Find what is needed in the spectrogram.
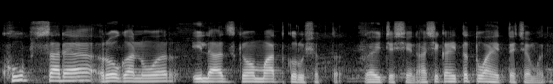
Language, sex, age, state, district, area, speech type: Marathi, male, 30-45, Maharashtra, Osmanabad, rural, spontaneous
